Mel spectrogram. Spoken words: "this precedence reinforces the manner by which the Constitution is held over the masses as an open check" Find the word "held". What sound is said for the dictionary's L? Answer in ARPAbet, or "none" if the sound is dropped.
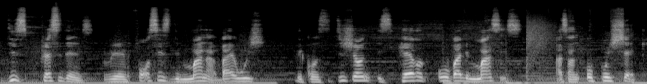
L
